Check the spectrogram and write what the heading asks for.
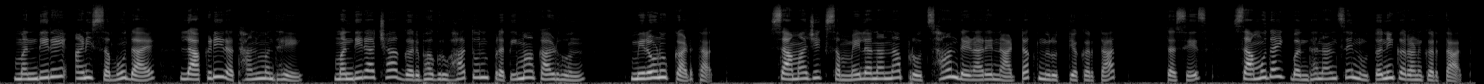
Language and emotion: Marathi, neutral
